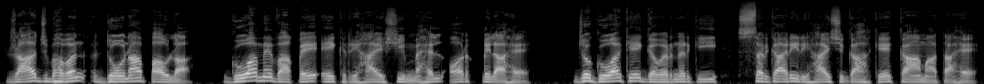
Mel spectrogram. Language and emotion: Urdu, neutral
